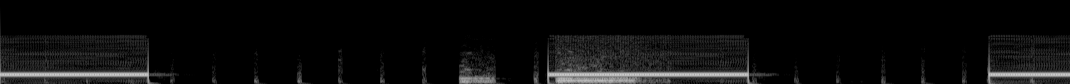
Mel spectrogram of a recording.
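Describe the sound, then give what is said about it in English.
A telephone ringback tone from a call to a U.S. phone number on the Andy Bandit show sounds in long, steady mid-pitched bursts separated by silent gaps with faint regular ticks; nobody picks up and the ringing keeps repeating. “So he is here with a U.S. number, but it's not working.”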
